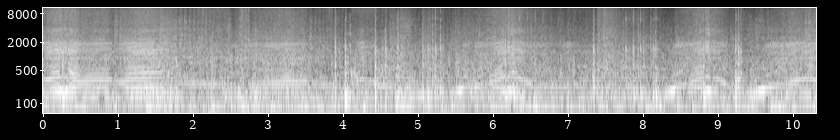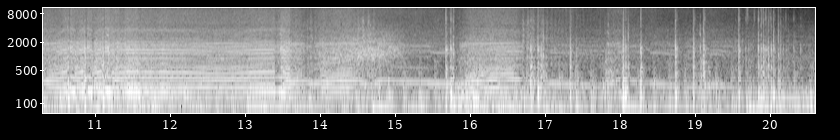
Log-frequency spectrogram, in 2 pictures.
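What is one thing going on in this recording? A sports car engine roars and revs up and down as the car speeds along.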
